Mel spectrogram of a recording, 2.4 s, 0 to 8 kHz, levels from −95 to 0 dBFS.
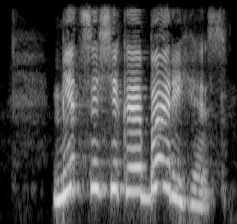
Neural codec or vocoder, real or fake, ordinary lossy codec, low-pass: none; real; Opus, 64 kbps; 7.2 kHz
